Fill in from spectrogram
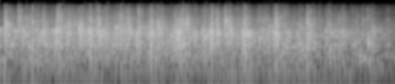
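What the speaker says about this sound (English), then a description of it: "Give yourselves a round of applause." An audience at a memory-training workshop applauds itself, a dense, even burst of many people clapping that runs the whole stretch and tapers slightly near the end.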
